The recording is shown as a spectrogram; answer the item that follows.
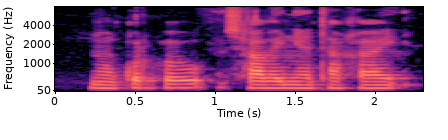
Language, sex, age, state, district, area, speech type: Bodo, male, 18-30, Assam, Kokrajhar, rural, spontaneous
